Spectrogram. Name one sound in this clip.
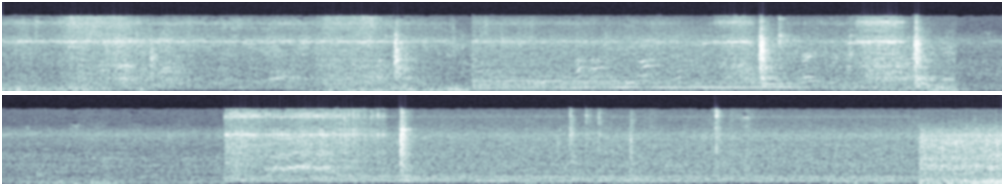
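Ropes and rigging creak and rattle in the wind.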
